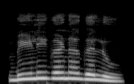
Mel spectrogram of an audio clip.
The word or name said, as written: ಬಿಳಿಕಣಗಲು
